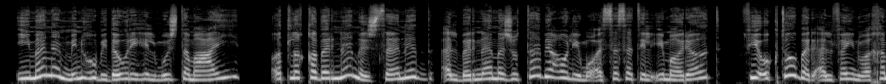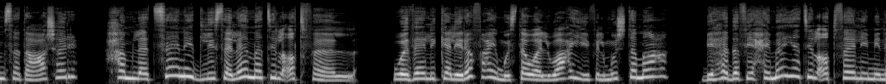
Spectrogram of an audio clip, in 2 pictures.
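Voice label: Arabic narration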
